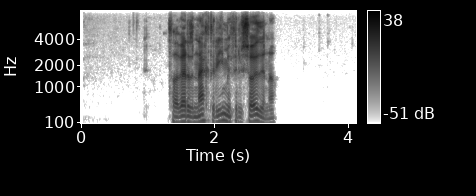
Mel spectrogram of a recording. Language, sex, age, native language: Icelandic, male, 50-59, Icelandic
